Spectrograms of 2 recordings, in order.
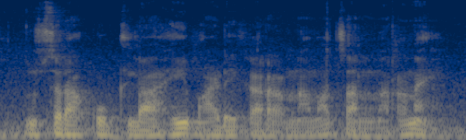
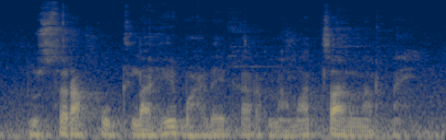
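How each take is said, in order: Both takes have the same delivery.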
